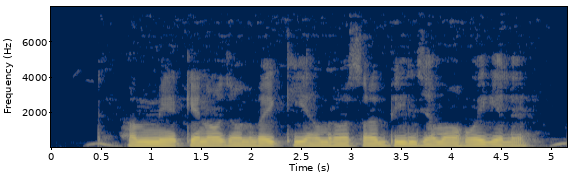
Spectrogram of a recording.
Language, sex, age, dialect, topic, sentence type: Maithili, male, 25-30, Angika, banking, question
